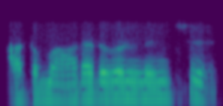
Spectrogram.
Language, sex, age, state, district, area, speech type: Telugu, male, 30-45, Andhra Pradesh, Alluri Sitarama Raju, rural, conversation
